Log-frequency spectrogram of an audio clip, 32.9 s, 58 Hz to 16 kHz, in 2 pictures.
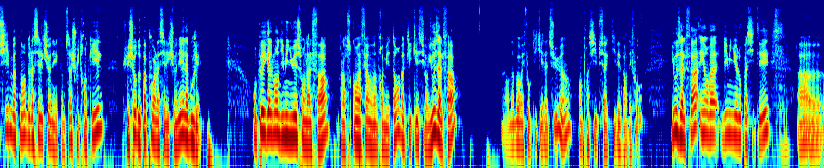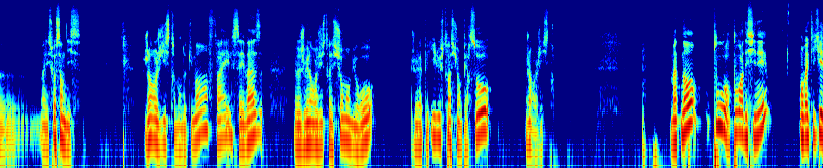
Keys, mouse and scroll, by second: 0.1 click, 8.6 click, 10.3 click, 14.7-17.8 drag, 19.7 click, 21.1 click, 23.4 click, 24.9 click, 26.4 click, 28.0 scroll up 1.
